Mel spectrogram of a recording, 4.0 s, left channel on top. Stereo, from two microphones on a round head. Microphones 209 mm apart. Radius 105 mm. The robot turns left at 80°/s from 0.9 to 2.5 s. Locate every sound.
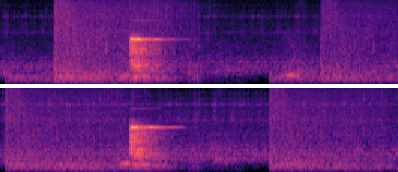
1.3 s a piano: 35° right (ahead or behind), 1.9 m; by 1.6 s 45° right (ahead or behind), 1.9 m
